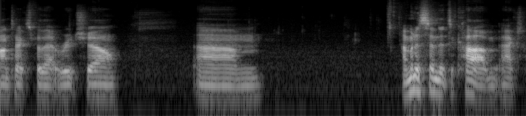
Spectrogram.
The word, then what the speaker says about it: 5hell: five shell no parameters I'm sorry shell not it's pronounced shell but since it starts with a five I often think of it as five hell or five shell in my head so um okay so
